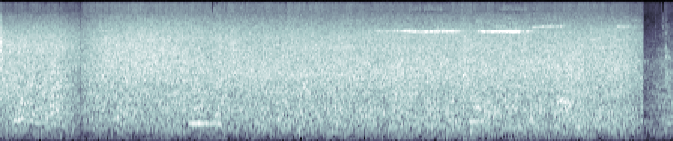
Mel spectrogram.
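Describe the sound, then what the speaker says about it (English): Waterfalls at Disney's Polynesian resort pour steadily, a broad, constant rushing hiss of falling water that fills the scene at even loudness throughout, with faint voices occasionally underneath. "The sounds of these waterfalls, it's just so perfect."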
